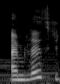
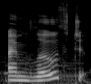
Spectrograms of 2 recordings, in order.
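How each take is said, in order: First: It is said in a British accent. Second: It is said in the speaker's normal accent.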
